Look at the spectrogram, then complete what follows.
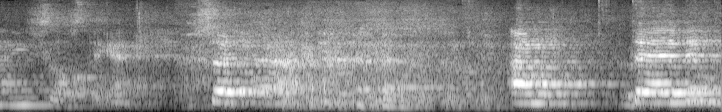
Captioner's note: audience laughs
